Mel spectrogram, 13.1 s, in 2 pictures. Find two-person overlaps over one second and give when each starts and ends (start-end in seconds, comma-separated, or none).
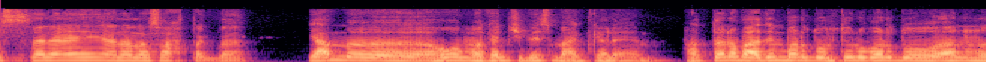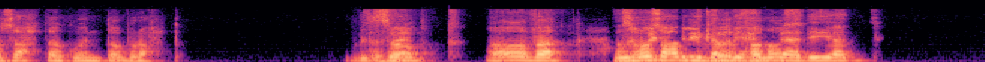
10.7-11.9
